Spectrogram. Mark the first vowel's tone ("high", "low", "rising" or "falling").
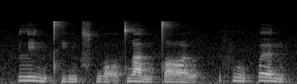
falling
